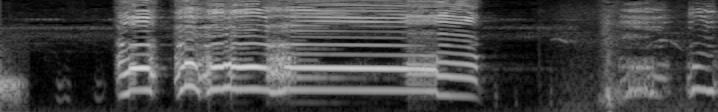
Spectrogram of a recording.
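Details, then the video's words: A rooster crows one long cock-a-doodle-doo. It opens with brief rough notes, then holds a strong, buzzy, steady tone for about a second and a half before cutting off, followed by a softer crow and clucking. "The Sound of a Rooster Crowin"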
